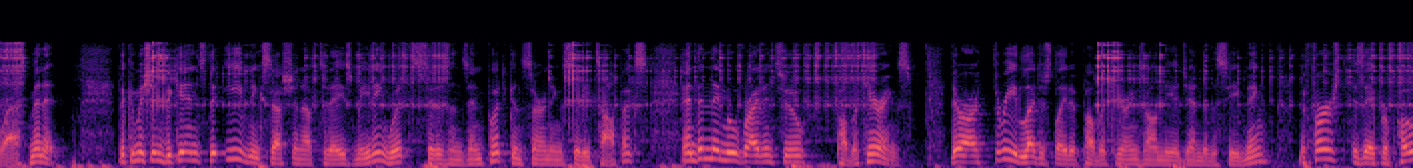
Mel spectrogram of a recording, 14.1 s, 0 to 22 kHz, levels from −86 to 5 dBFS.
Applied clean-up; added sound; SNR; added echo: none; Coin (dropping); 14 dB; none.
